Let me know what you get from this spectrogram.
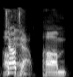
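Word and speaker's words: Cao Cao: So we're going to talk about Tao Tao, spelled C-A-O space C-A-O, pronounced Tao Tao. That's how you say it.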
